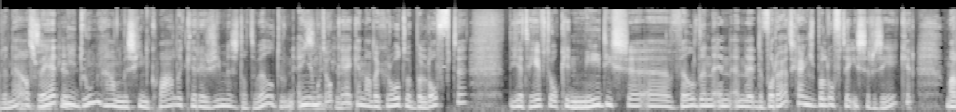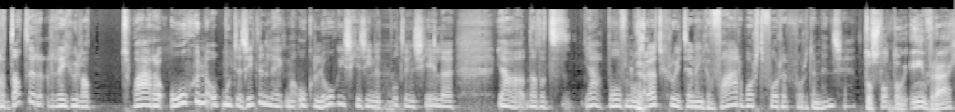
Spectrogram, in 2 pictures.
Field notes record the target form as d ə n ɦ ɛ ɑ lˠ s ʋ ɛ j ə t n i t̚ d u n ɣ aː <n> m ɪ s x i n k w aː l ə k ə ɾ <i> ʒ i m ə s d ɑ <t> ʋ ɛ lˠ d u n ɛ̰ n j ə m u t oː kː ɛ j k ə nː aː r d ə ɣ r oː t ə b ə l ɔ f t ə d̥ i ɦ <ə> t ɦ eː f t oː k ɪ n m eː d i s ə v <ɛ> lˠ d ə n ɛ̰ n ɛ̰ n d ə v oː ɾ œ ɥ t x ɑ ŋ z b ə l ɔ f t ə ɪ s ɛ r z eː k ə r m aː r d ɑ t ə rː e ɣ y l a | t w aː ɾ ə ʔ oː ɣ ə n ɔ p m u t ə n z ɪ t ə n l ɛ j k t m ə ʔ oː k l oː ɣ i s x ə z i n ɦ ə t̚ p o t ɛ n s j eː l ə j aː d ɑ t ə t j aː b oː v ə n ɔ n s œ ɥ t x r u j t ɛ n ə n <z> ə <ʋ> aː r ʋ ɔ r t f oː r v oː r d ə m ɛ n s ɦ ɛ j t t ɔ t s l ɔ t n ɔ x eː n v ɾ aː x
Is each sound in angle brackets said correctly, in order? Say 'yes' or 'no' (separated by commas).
yes, no, yes, yes, yes, no, no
